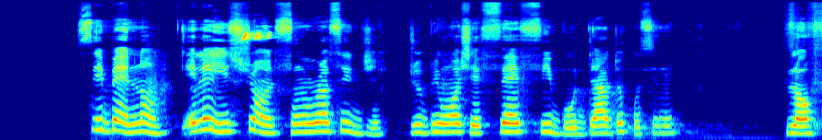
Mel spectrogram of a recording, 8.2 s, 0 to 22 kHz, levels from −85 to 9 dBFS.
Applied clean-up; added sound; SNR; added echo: neural mask model DeepFilterNet 3.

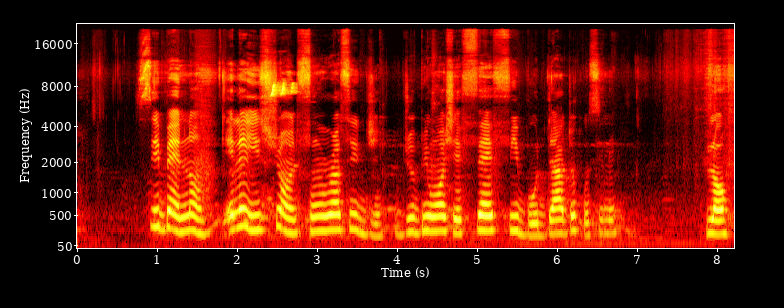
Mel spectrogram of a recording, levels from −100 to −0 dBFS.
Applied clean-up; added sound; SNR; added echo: none; Chirp, tweet; 0 dB; none.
